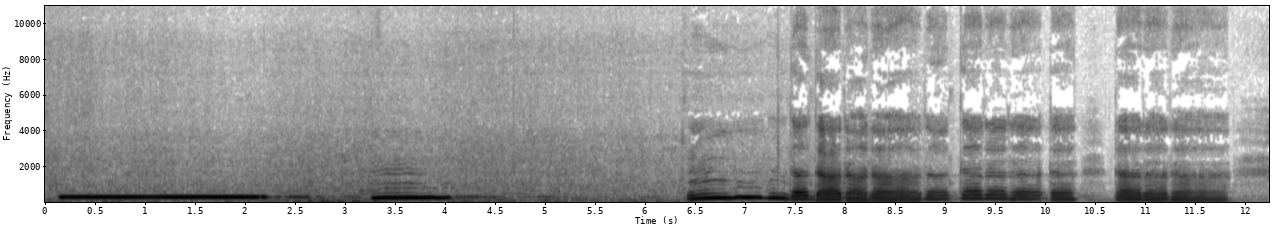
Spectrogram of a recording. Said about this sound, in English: Of course, this isn't really the sound of fog. Fog is something you can't hear on the radio. This is a foghorn, a thing that evolved entirely because of fog. So it's kind of like the voice of fog.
